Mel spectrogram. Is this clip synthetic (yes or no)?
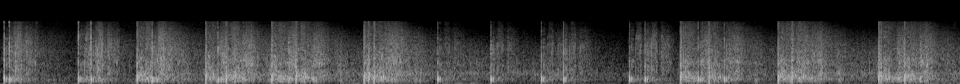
no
